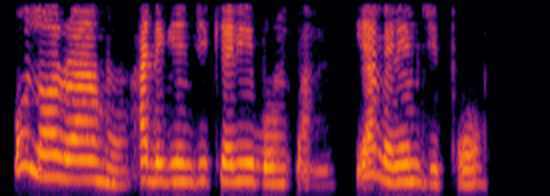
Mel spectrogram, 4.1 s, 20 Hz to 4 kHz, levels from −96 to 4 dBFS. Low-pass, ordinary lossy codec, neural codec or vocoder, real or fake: 3.6 kHz; none; none; real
